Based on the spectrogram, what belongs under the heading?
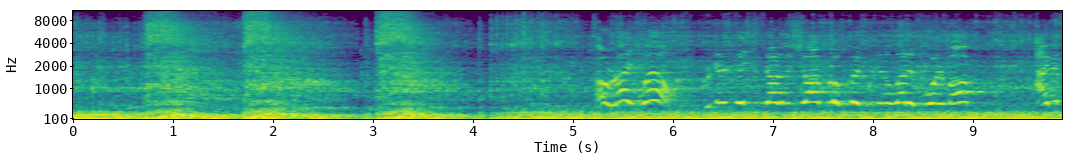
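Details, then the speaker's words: Turbo Honda Civic on a $120 turbo, restarted with a borrowed stock ECU installed. The engine catches, revs a few times, then settles into a steady, even run without stumbling: a normal start and idle. "take two i guess there we go that sounds better we got the fuel and everything that's good"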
